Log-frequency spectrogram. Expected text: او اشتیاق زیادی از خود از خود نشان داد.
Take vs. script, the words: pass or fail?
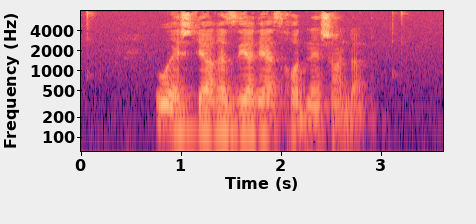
fail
